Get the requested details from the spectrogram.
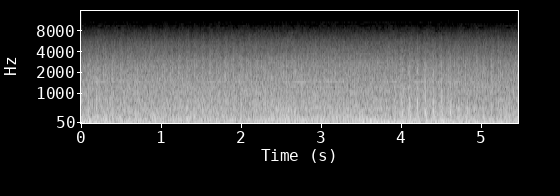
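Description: A helicopter's engine roars steadily.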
